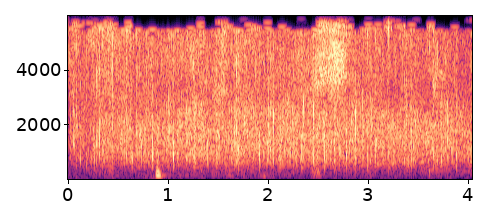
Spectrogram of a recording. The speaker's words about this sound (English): Because we'll edit that part out where I said that's a great place for an applause. So when you listen to it, it'll be just this rousing applause.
